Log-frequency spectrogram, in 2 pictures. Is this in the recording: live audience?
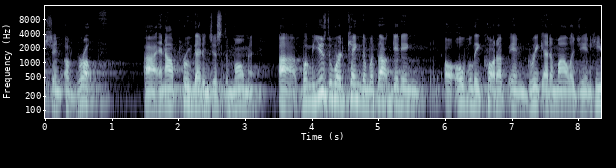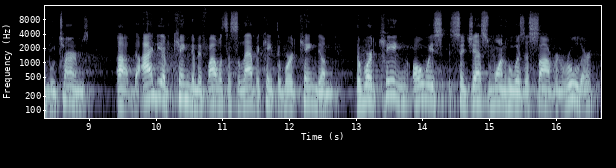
yes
